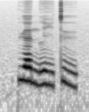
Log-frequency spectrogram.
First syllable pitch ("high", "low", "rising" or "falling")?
falling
